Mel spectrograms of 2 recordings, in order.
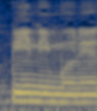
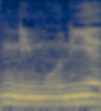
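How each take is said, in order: First: A p sound is said before the n. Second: The word starts directly with the n sound. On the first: The speaker calls it wrong. "हम इसको पी निमोनिया नहीं कहेंगे" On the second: The speaker calls it right. "सिर्फ निमोनिया कहेंगे"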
